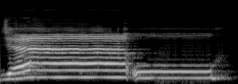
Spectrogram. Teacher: 4 الف مد ہے، ہم نے اس کو 4 الف کے برابر کھینچ کر پڑھنا ہے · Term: مد متصل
